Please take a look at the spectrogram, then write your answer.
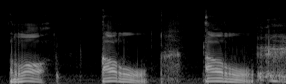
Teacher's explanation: Kalau kita menempelkan lama ya, itu kok terlalu lama. Akan tapi jika kita hanya menyentuhnya antara ujung lidah dengan langit-langit atas ya, atau disebut dengan al-hanakul a'la, langit-langit atas, maka itu akan mengulang 2 getaran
